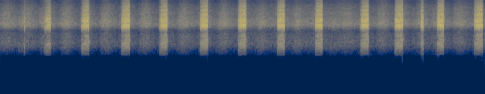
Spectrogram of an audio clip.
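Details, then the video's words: Cicada giving sharp, rasping bursts about twice a second, each a short loud buzz standing out over a faint, steady high hiss. "Cicada Sounds - Cicada Sound Effect"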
